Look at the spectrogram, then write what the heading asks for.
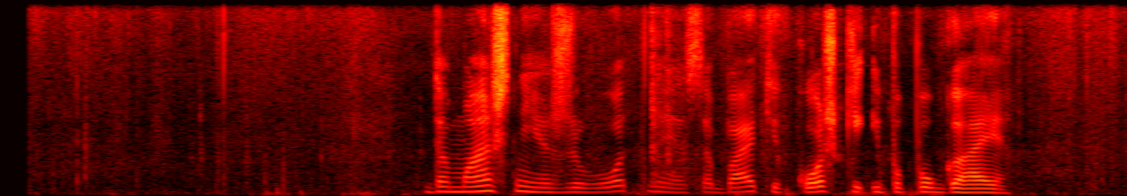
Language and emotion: Russian, positive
